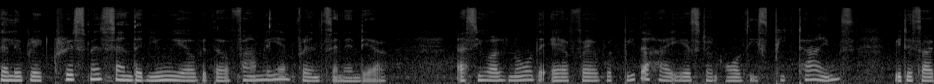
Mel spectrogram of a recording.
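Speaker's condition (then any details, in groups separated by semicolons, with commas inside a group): No condition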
